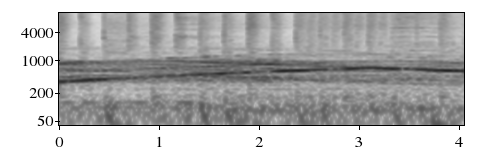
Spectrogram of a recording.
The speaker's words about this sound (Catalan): El so a diferents ciutats israelianes ha estat aquest, el de les sirenes que avisen quan es detecten projectils.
